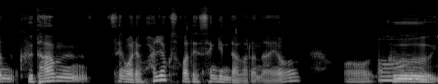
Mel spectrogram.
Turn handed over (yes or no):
no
